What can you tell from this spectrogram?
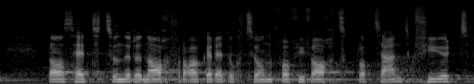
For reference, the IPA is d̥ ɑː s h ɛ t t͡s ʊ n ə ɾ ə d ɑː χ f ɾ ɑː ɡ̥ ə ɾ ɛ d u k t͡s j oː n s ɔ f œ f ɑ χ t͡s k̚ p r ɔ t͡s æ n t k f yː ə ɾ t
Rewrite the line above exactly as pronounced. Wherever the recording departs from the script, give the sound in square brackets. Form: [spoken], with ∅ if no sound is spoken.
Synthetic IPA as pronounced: d̥ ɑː s h ɛ t t͡s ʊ n ə ɾ ə [n] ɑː χ f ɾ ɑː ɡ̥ ə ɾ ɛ d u k t͡s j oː n [f] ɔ f [y] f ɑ χ t͡s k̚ p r ɔ t͡s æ n t k f yː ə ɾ t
